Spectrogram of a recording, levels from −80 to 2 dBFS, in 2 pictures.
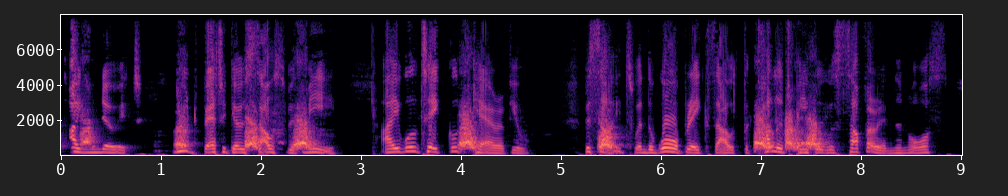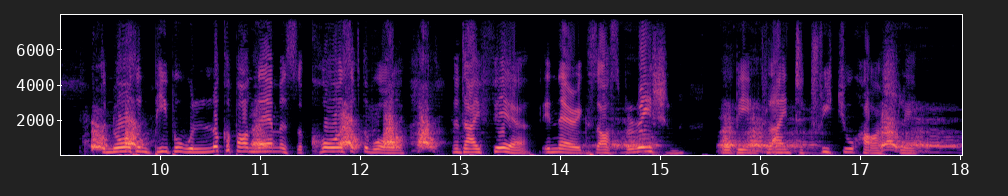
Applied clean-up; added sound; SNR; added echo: classical method log-MMSE.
